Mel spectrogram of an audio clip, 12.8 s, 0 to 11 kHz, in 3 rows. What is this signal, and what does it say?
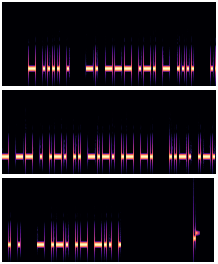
Morse code, heard as a keyed tone, about 25 wpm, 700 Hz. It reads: THE NORTH AMERICAN FREE TRADE
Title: Sets of 5 Words Encore 25wpm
